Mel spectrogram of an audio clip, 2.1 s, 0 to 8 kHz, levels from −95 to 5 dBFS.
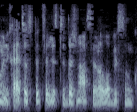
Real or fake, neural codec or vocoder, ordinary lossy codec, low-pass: fake; vocoder, 22.05 kHz, 80 mel bands, HiFi-GAN; MP3, 32 kbps; 7.2 kHz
